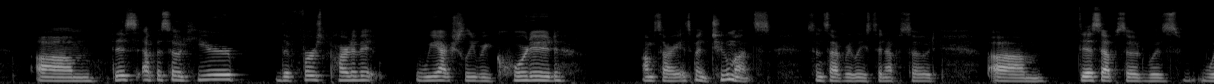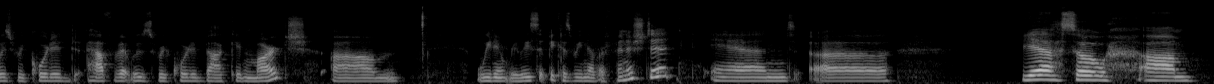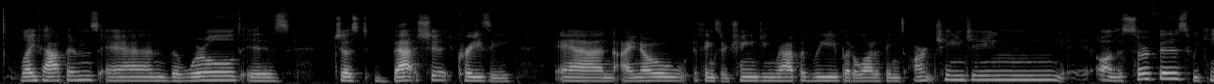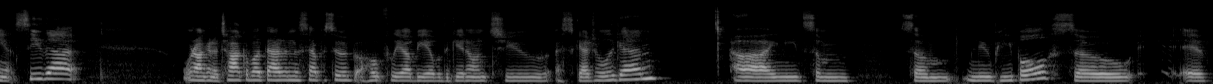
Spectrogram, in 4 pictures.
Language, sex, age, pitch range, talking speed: English, female, 30-49, 165-195 Hz, 140 wpm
